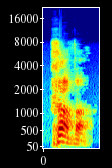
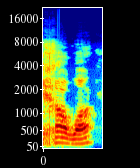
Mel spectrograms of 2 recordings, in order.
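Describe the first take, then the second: First: The middle consonant is a V sound. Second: The middle consonant is a W sound. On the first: This is the usual modern pronunciation of the name. The speaker calls it wrong. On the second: This is the original ancient pronunciation of the name. The speaker calls it right. "It used to be a W in ancient times"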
